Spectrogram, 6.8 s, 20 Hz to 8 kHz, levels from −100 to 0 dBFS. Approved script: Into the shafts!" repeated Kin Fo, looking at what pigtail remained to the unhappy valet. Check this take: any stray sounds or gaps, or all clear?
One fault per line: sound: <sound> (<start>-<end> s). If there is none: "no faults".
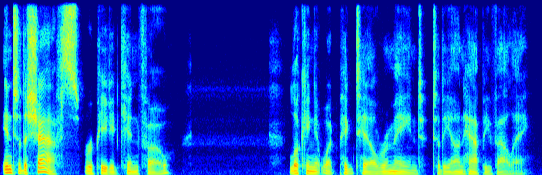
no faults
